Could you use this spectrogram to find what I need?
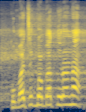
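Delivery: usual speaking voice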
